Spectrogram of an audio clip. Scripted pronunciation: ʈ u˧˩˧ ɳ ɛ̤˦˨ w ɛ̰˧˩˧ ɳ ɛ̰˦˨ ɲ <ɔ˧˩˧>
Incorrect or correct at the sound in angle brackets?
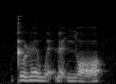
correct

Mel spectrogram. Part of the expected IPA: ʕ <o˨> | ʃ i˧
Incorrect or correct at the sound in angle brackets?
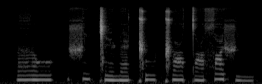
incorrect: o˧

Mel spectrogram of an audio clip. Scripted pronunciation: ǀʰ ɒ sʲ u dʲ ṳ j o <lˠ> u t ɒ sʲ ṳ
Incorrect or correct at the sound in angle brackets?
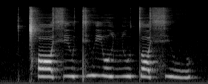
incorrect: ʎ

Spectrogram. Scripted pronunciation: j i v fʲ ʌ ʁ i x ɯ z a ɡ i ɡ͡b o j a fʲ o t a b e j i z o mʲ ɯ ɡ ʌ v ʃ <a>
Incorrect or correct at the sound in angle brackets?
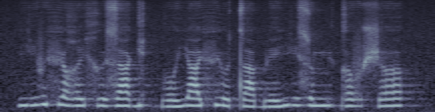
incorrect: ʌ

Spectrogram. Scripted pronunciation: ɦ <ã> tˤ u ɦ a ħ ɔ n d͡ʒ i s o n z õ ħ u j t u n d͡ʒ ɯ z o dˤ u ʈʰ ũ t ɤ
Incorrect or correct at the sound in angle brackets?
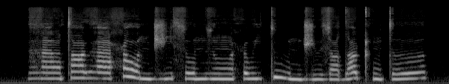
correct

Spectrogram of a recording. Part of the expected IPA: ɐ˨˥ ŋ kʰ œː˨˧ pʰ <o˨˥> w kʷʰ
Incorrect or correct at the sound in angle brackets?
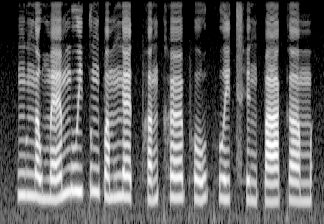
correct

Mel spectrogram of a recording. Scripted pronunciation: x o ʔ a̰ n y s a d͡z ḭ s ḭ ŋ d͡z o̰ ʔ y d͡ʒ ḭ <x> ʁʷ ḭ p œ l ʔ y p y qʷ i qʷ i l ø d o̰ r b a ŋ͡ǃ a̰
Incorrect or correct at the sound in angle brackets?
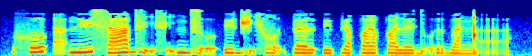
correct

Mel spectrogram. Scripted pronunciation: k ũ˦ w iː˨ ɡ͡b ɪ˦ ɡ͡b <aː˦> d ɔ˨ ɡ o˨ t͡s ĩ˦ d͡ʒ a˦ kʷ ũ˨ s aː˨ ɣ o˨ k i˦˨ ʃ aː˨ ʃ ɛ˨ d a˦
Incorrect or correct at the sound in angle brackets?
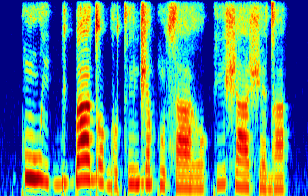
correct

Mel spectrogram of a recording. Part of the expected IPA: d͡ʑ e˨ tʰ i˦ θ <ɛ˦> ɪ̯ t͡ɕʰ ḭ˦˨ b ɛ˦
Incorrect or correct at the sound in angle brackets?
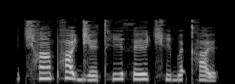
incorrect: e˦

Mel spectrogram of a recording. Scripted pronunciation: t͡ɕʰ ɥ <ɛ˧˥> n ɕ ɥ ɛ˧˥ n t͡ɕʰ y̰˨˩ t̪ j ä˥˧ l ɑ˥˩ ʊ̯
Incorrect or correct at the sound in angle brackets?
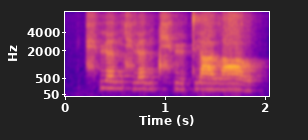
incorrect: ɛ˥˩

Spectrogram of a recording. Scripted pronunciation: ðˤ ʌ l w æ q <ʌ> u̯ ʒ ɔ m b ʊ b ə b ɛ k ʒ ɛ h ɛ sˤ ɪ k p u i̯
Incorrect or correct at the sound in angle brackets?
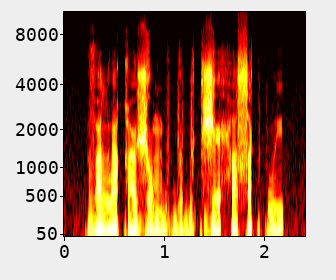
incorrect: ə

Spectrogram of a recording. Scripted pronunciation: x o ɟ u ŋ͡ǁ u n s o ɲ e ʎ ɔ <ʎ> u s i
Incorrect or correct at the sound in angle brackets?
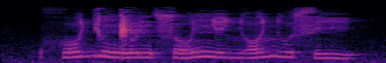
correct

